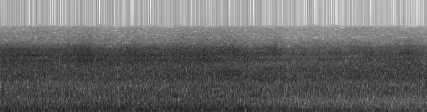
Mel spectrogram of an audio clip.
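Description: A jet fighter roars past.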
